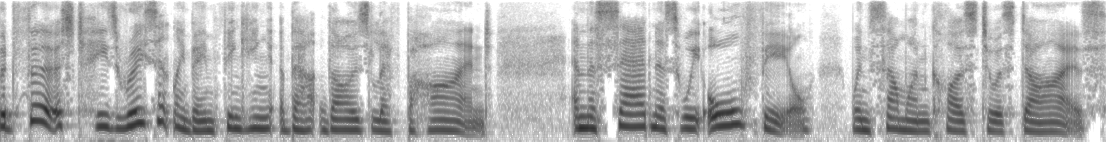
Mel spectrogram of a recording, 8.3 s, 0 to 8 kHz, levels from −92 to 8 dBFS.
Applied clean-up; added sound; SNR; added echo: none; none; none; none.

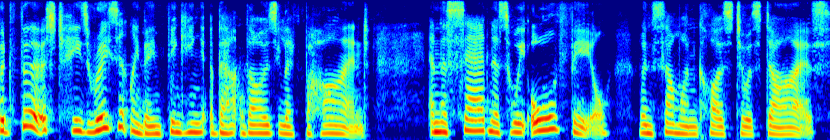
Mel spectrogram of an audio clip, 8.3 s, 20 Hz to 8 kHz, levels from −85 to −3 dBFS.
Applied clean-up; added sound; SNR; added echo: neural mask model DeepFilterNet 3.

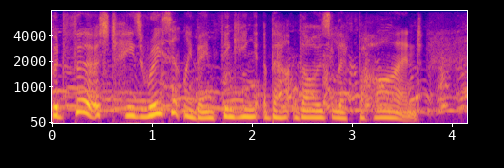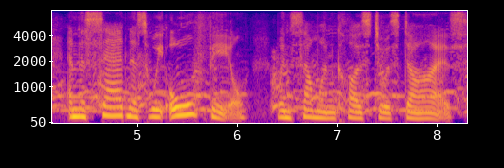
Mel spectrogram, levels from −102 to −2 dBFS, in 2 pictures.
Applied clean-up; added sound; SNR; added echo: none; Dog; 12 dB; none.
